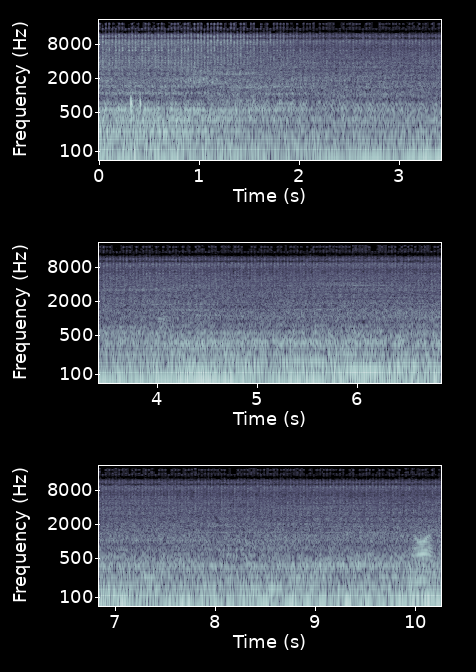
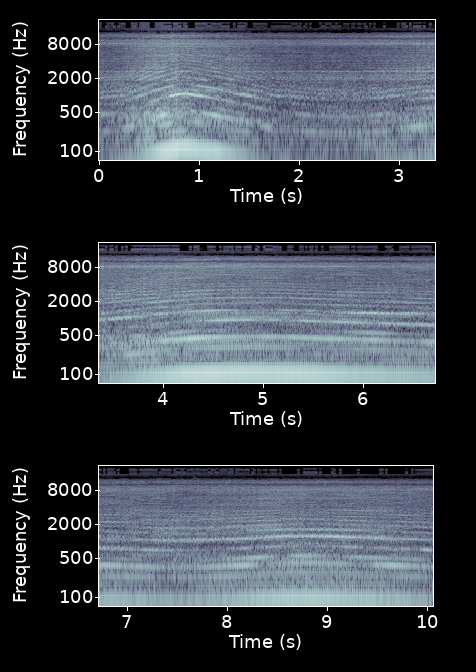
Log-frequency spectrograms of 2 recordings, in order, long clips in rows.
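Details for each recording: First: Chevrolet Cruze 1.8, about 12–13 years old, at idle after a gearbox whine repair: steady, even low idle with no whine rising above the engine, the gearbox now quiet. Normal idle. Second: Chevrolet Cruze 1.8 transmission: loud jet-like howl rising and falling with revs over the engine, from broken internal parts; gearbox wet with leaking oil though level still full, so it is to be opened up.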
